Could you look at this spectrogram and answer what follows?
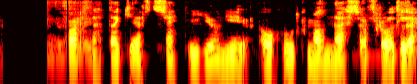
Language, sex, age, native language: Icelandic, male, 14, Polish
